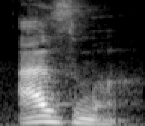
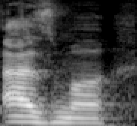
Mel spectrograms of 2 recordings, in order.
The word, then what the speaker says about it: asthma: out and let's address asthma you might hear asthma or aema at the doctor's clinic but ha the S is pronounced as Zed and the th is silent sneaking in from Greek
